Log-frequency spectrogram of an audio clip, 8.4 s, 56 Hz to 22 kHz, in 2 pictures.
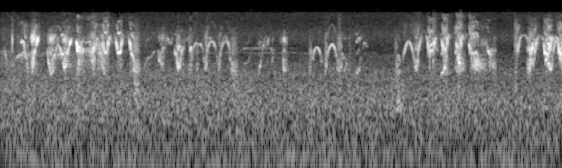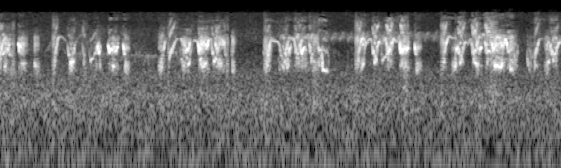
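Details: Estonian black stork nest at feeding time, 16.05.2019, 16:58: rapid rasping high-pitched chirps in irregular clusters, rising and falling in loudness, with constant faint hiss behind.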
